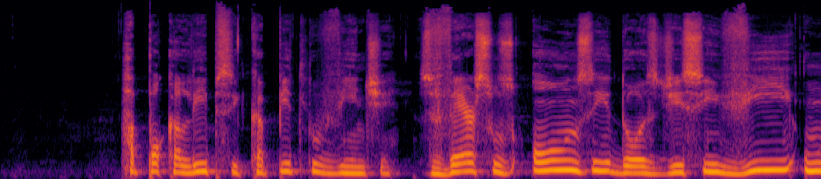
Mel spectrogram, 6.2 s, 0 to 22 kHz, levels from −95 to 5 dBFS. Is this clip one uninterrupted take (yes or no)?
no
